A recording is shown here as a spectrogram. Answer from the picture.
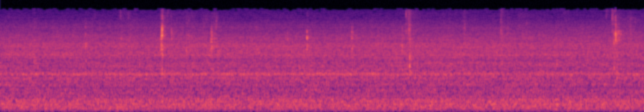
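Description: Steady hum of a car's engine and ventilation fan running, heard inside the cabin, with a few faint clicks from people eating with plastic forks and sauce cups.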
